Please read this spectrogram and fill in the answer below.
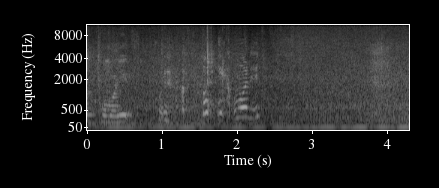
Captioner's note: laughter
